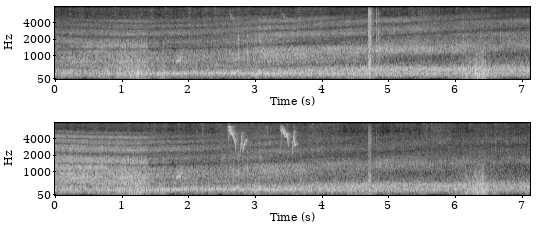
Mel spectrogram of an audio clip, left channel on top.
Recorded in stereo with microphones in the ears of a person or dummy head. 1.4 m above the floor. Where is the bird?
75° right (ahead or behind).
